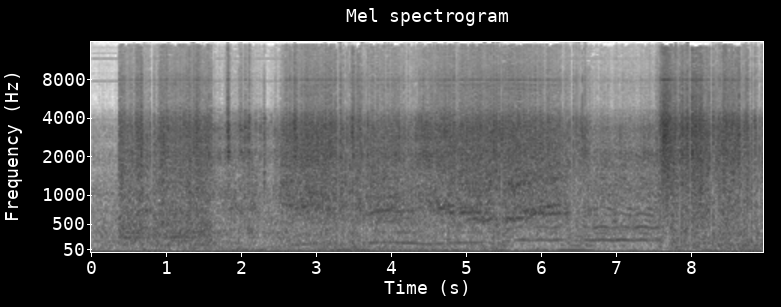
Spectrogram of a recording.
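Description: Dashcam audio from inside a car at highway speed: loud, steady road and wind noise with several knocks and rattles. The biggest knock comes near the end, as the camera is jolted.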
